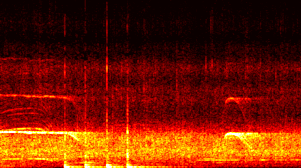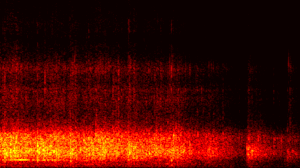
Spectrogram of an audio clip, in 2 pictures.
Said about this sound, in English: Oh, you ought to clap your hands if you want glory to show up. You ought to clap your hands if you want glory to show up.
